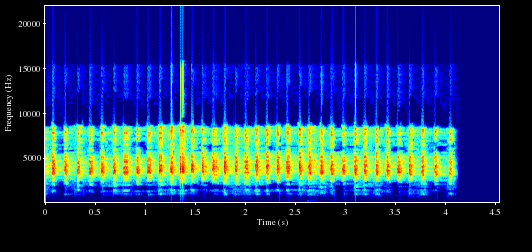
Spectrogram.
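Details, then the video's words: A collared kingfisher's coarse laughing call: quick, raspy 'kek' notes repeated in a fast, even series for about four seconds, then silence. "Suara tengkek buto||masteran burung gacor ngekek panjang suara kasar"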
